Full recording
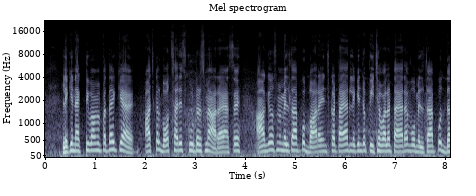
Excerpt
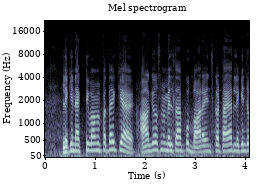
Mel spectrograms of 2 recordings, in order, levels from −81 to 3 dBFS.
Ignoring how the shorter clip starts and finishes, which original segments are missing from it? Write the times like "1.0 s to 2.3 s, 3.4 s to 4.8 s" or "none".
1.8 s to 4.1 s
